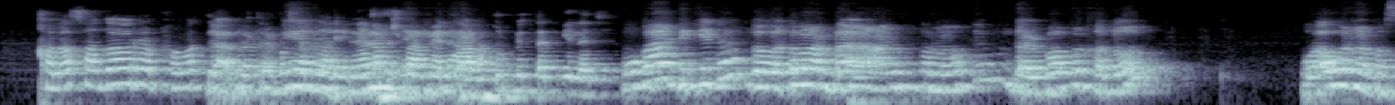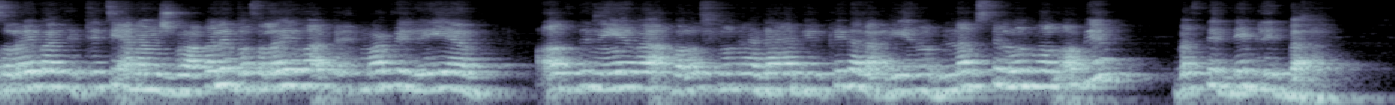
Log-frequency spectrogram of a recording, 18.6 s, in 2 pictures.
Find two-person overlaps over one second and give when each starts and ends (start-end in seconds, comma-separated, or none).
1.4-3.2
